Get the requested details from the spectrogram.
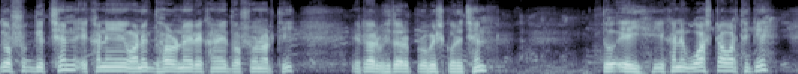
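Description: The speaker is a man. His pitch is fairly high. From Bangladesh, Barishal region. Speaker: travel vlogger. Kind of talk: vlog narration. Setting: outdoors. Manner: halting.

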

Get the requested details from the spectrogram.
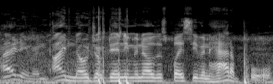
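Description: A man at a very fast pace, dry sound with no echo, noticeable background noise behind him. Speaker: urban explorer vlogger. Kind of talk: casual vlog chat. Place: street. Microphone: phone near.

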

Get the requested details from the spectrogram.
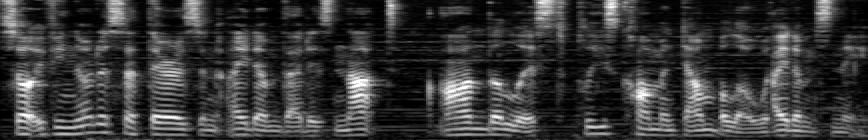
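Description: Over music in the background, a man speaks at a moderate pace in a medium pitch with ordinary pitch variation. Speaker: gaming video creator. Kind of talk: game guide narration.

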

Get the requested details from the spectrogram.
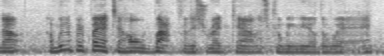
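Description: Speech with ordinary pitch variation moves at a fairly quick pace, dry with no echo, over noticeable background noise. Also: man. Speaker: driving instructor. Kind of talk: commentary while driving, tutorial. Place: car.

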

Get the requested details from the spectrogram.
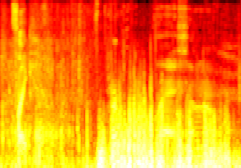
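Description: A man speaks over loud background noise. The sound is dry with no echo. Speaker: vlogger. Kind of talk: casual vlog chat. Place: open country. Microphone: phone near.

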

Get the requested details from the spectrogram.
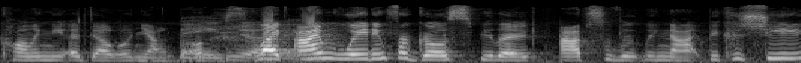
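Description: A woman talks at a moderate pace, with ordinary pitch variation and light noise in the background. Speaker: talk show co-host. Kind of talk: entertainment commentary. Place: studio. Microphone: lapel.

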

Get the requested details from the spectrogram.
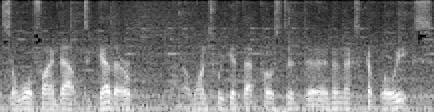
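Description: Clear music sounds in the background as a man talks at a moderate pace. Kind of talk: casual vlog chat. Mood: warm, relaxed. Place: garage. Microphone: phone near.

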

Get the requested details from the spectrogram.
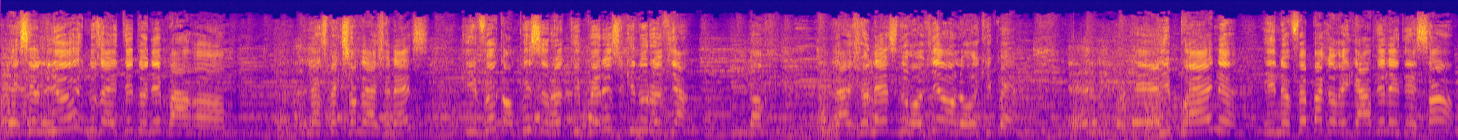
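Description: Clear music plays in the background behind a man. He leaves long, frequent pauses. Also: dry sound with no echo. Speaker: storyteller and author. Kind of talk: interview answer. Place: street. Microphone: phone near.

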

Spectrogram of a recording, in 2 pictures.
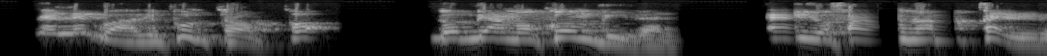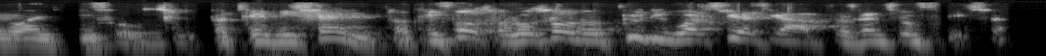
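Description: The man's voice is high in pitch. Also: quiet background. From Benevento, Campania; Campania. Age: old. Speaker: football executive; guest. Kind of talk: TV sports talk show. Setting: remote link. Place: home room. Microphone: video call.

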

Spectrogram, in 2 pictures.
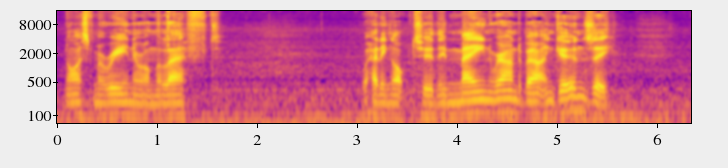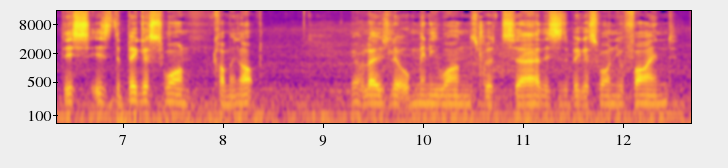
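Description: A man with a very deep, low voice speaks at a moderate pace, with long, frequent pauses and ordinary pitch variation. The sound is dry with no echo, though noticeable background noise is present. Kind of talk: casual vlog chat. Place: car. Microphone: phone near.

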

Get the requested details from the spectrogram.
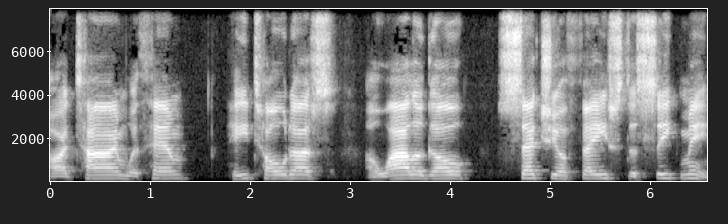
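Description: Over a quiet background, a man talks at a very slow pace. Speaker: pastor. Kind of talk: sermon. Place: home room. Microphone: phone near.

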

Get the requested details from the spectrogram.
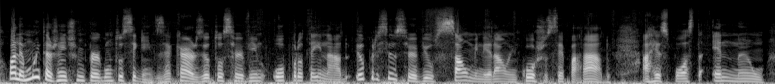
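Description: With very wide pitch swings, a man talks at a fairly quick pace in a dry sound with no echo. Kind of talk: tutorial. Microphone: phone near.

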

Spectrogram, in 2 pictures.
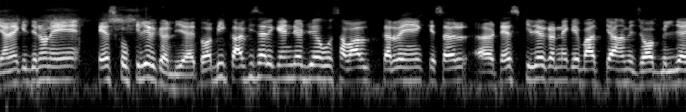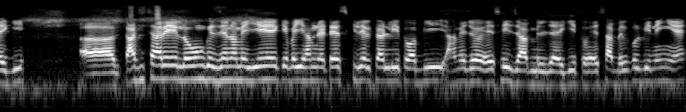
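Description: Speaking at a fairly quick pace, a man uses a high pitch and fairly even intonation, the sound dry with no echo. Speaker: education channel host. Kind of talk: tutorial explanation. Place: garden. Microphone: lapel.

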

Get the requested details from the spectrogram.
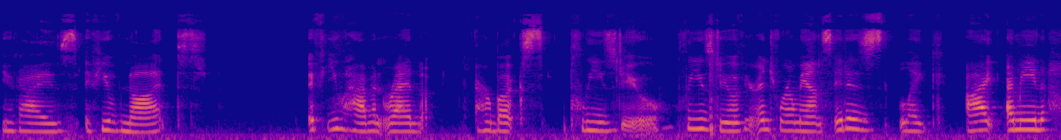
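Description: A somewhat breathy woman's voice at a very slow pace, over light background noise. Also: fairly even intonation. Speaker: vlogger. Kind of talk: casual vlog chat. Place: home room. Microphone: phone near.

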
